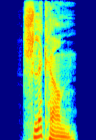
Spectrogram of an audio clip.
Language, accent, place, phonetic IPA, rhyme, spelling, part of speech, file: German, Germany, Berlin, [ˈʃlɛkɐn], -ɛkɐn, Schleckern, noun, De-Schleckern.ogg
- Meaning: dative plural of Schlecker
